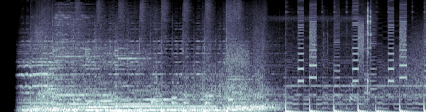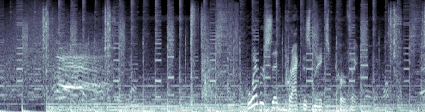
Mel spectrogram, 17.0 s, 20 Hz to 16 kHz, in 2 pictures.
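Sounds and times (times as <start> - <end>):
theme music with steady beat: 0.3 - 17.0.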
